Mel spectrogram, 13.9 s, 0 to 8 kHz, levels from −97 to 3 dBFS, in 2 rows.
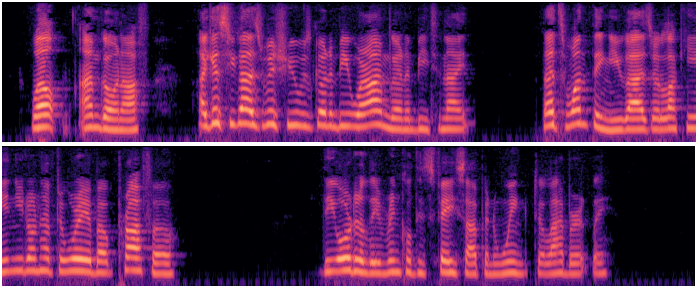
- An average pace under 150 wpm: No, average, 185 wpm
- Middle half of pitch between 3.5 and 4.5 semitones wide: Yes, average, 3.9 semitones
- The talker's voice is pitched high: Yes, high, 205 Hz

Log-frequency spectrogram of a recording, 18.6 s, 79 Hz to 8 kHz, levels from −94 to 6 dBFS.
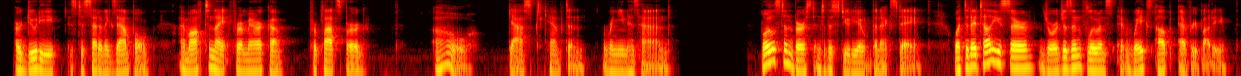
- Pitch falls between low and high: No, low, 110 Hz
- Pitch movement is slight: No, average, 4.2 semitones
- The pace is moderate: No, slow, 130 wpm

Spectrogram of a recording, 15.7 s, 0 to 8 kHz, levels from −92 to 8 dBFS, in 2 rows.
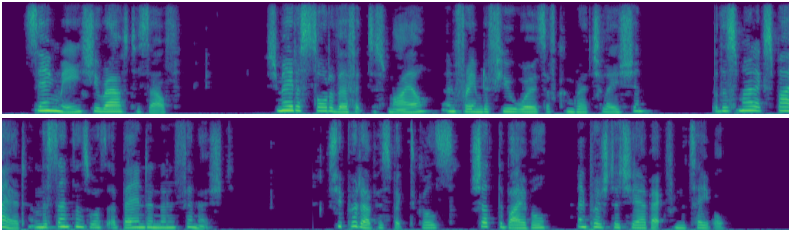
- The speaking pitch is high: Yes, high, 215 Hz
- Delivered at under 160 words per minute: No, average, 175 wpm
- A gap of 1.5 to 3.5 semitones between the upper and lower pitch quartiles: No, average, 4.3 semitones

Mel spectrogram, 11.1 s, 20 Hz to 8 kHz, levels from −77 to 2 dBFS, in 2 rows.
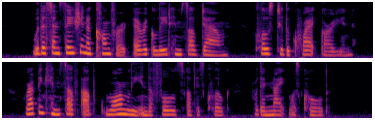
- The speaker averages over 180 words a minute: No, average, 155 wpm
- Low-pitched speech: No, high, 230 Hz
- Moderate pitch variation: Yes, average, 4.4 semitones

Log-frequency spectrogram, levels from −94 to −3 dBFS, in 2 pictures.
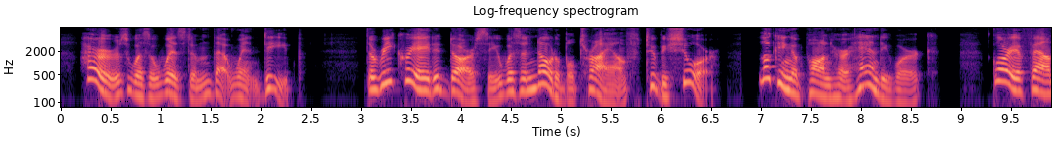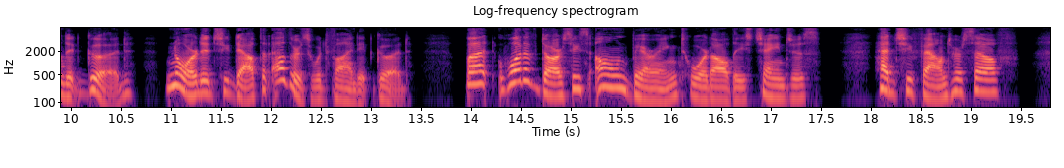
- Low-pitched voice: No, medium, 185 Hz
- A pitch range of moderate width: No, wide, 8.5 semitones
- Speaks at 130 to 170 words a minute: Yes, average, 150 wpm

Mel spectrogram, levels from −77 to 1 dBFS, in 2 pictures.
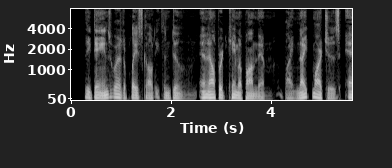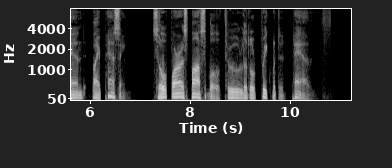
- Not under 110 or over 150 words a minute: Yes, average, 145 wpm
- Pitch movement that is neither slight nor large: Yes, average, 4.5 semitones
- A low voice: Yes, very low, 90 Hz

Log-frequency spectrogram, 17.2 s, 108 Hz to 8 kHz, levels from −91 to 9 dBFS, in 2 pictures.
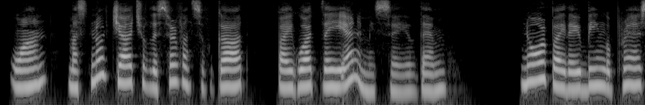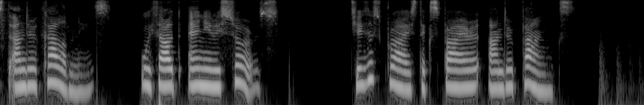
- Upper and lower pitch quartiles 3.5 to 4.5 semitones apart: No, average, 2.7 semitones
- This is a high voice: Yes, high, 230 Hz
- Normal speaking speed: No, slow, 110 wpm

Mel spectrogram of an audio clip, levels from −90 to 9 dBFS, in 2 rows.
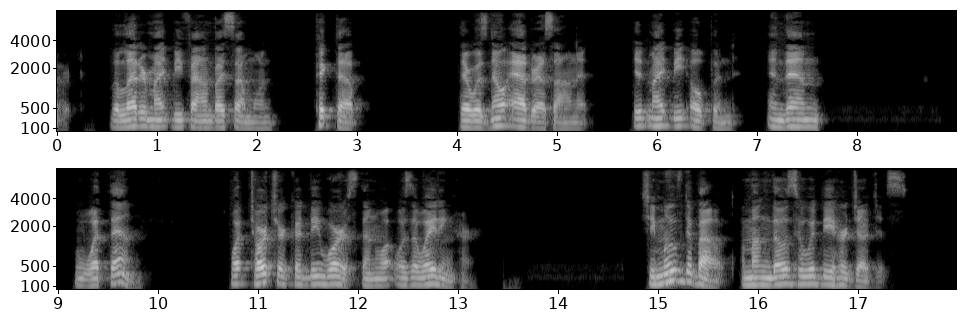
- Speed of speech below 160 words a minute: Yes, average, 150 wpm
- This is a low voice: Yes, low, 125 Hz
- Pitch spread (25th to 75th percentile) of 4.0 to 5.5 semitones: No, average, 3.4 semitones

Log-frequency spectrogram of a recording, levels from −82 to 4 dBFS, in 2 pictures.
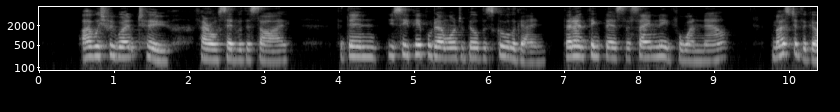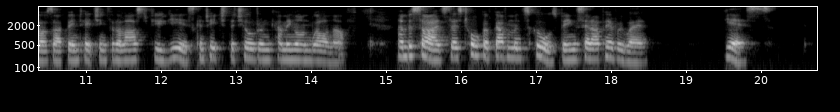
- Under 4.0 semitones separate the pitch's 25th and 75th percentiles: Yes, average, 3.3 semitones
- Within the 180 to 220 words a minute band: Yes, average, 185 wpm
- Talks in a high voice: Yes, high, 200 Hz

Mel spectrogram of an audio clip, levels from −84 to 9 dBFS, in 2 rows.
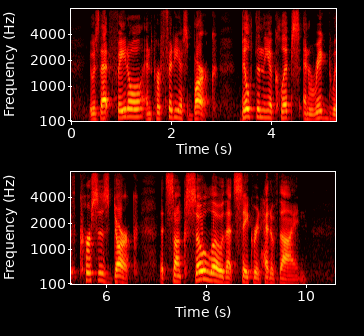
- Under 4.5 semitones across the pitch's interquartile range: No, average, 4.8 semitones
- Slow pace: No, average, 145 wpm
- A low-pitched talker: No, medium, 170 Hz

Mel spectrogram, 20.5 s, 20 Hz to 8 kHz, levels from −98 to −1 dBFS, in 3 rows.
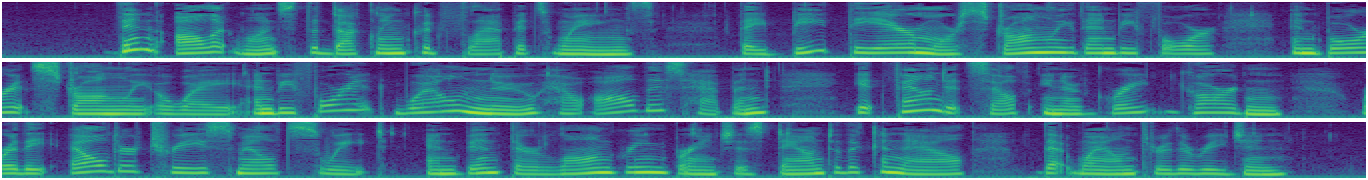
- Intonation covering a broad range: No, average, 4.3 semitones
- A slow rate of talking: No, average, 175 wpm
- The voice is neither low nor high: No, high, 195 Hz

